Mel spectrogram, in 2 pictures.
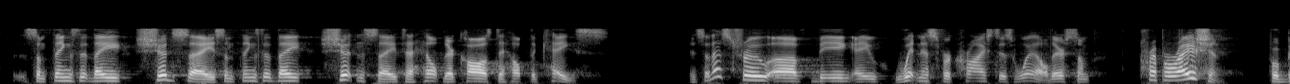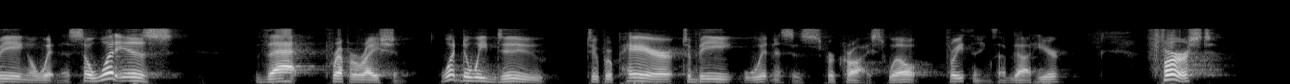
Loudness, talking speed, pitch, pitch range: -18 LUFS, 145 wpm, 140 Hz, 120-165 Hz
